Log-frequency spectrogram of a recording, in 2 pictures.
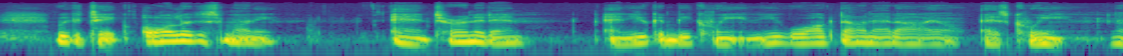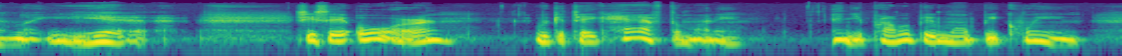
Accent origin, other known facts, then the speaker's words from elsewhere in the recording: New Orleans, Louisiana, United States; I grew up in the Treme, and, yeah, a lot of people are familiar with that neighborhood because of the TV series, and I grew up in the house that I was christened in, actually.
